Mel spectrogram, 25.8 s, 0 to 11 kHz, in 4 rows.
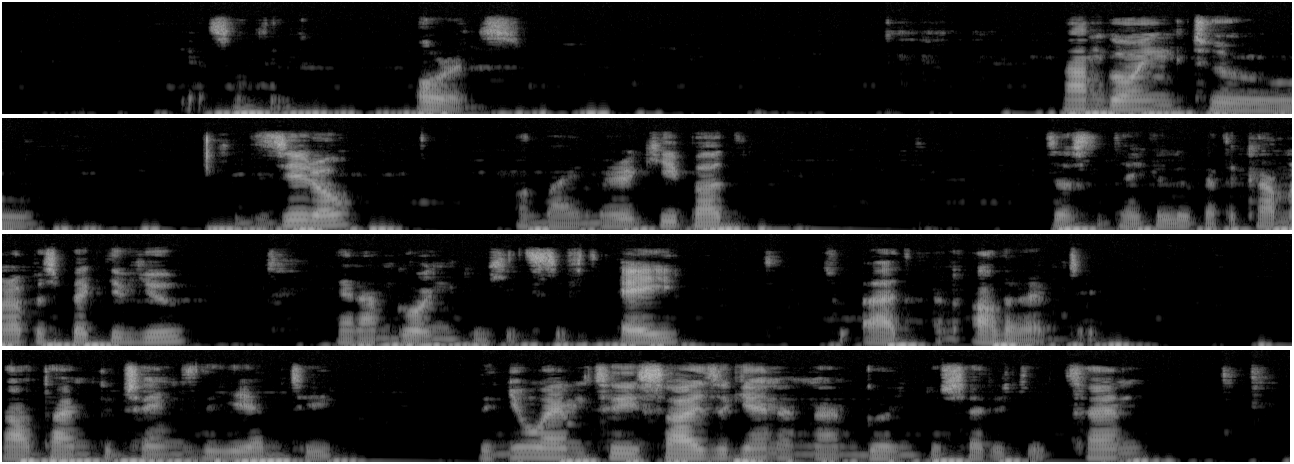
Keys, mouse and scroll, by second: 7.8 KP_0, 10.5-11.1 scroll down 2, 12.9 scroll up 1, 15.9 shift+a, 20.5 click, 22.9 click.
